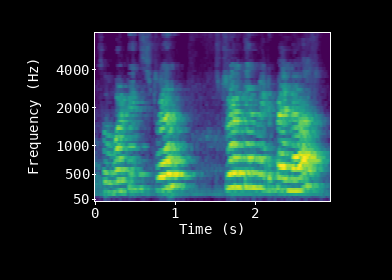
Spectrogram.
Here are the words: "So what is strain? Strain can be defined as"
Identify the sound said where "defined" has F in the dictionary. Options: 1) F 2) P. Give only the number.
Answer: 2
